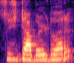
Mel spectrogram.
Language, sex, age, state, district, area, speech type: Kashmiri, female, 18-30, Jammu and Kashmir, Kulgam, rural, spontaneous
